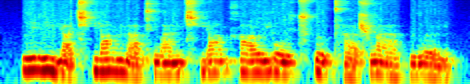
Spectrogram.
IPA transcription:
n̪ i˦ n m j ä̰˨˩ t͡ɕʰ j ɑ˦ ŋ n̪ ä̰˨˩ t̪ʰ w a˨˦ n t͡ɕʰ j ɑ˦ ŋ x ɑ˦ ʊ̯ l j o˥˨ ʊ̯ t͡sʰ ɹ̩˥˨ t̪ʰ ä̰˨˩ ʂ w ä˥˨ | ɻ w ə̰˨˩ n

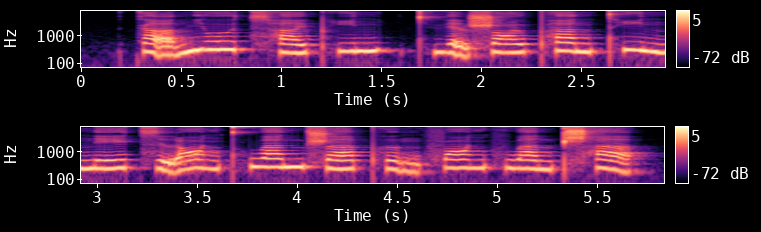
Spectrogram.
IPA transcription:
k ä̰˨˩ n̪ j o˥ ʊ̯ t͡sʰ a˧˥ ɪ̯ pʰ i˥ n | t̪ʰ ɥ ɛ̰˨˩ ʂ ɑ˧˥ ʊ̯ pʰ a˥˧ n t̪ʰ i˥˩ n n̪ e˧˥ ɪ̯ t͡s ɹ̩˨˩ ɑ˥˩ ŋ t̪ʰ w a˥ n ʂ ä˧˥ pʰ ɤ̰˨˩ ŋ f ɑ˥ ŋ f w a˥˧ n ʈ͡ʂʰ ä˥˩

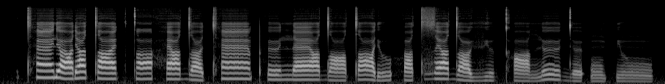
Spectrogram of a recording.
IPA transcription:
tʰ æ̃˦ ɾʲ ɑ˨˦ ɾ i˦ tˤ æː˧ k t̪ ɑ̃˧ h æ˧ dˤ y˨ tʰ æ̃ː˦ pʰ ø˧ n æː˧ dˤ ɑ˧ tˤ ɑ˦˨ ɾʲ u˧ h o˧ tˤ z e˦ dˤ u˨ vʲ ɯ˨ kʰ ɑ˨ n̪ ø˦˨ d̪ ø˨ ʔ ũ˨ pʲ ũː˨

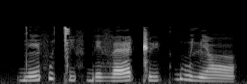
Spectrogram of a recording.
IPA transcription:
d ẽ f ɯ ǀ i f b e v æ ǁ y k ɠ u lʲ ɑ̃

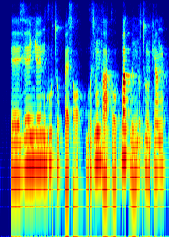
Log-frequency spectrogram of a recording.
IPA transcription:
eː˧ ɣ eː˦ ɲ eː˦ n ɡ u˦ t u˧ k͡p ɛ˨ s ɔ˨ | ɡʷ i˧ z ũ˦ v a˨˦ k o˨˦ ɡ͡b a˦ kʷ ɛ˨ ɲ oː˧ t l ũ˧ t͡ʃ ã˦ ŋ

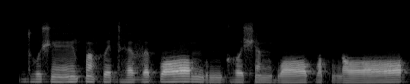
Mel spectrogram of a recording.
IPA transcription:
dʱ u ʃ ẽː p ã p e dʱ ɛ v ɛ p ɔː ŋ u ŋ ɡʱ ɤ ʃ ã ŋ b ɔː b o tˤ ŋ ɔː

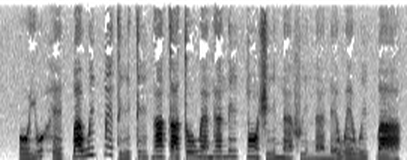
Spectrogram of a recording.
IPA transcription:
o˨ j u˧ h e˨ ɡ͡b a˧ w i˦ k͡p ĩ˦˨ t i˨˦ t i˧ ɡ ã˦ t a˧ t o˧ w ɛ̃˧ ɡ ɛ̃˦ n i˦ k͡p ɔ̃˦˨ ʃ i˧ n ɛ̃˨ f i˨ n ɛ̃˨ n e˨˦ w e˦ w i˦ ɡ͡b a˦˨

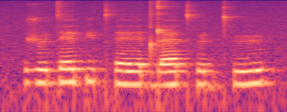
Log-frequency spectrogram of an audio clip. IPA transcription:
ʒ y t e pʲ ʉ t̪ʰ eː d ɖ ɛ t̪ʰ y d t̪ʰ y

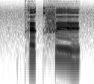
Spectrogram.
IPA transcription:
pʰ œ k f ø

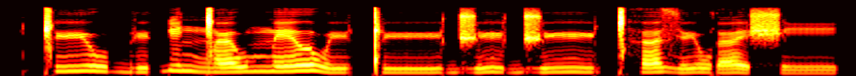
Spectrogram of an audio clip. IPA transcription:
ǀ yː˩˧˩ w b y˩ ɠ i˧ ŋ͡ǀ œ˩˧ w m e˨˥ ʊ̯ w y˩ ǃ yː˩ d͡ʒ y˩˧˩ d͡ʒ yː˩˧˩ ǀʰ ə˨˥ z y˩˧˩ w ɾ œ˩˧˩ ɪ̯ ʃ i˩

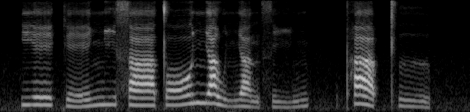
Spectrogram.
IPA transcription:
j eː˧ k eː˩˧ ɲ i˧ s aː˧ t̪ ɔː˧˥ ɲ a˥˨ w ɲ a˧˩ n s i˩˧ ŋ | pʰ aː˥˨ p̚ t̪ʰ ɯː˧˩ p̚

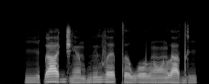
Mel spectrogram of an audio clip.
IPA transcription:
iː˨ ɗ aː˦ d͡ʒ ɛ̃˨ b ĩ˧ v ɛ˧ t ə˨ w o˨ l ɔ̃˨˦ l a˨ d i˧

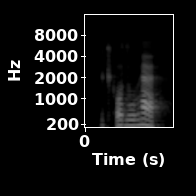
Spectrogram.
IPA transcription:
t͡ʃʼ o d u ɦ æ

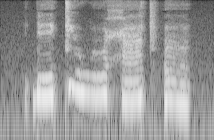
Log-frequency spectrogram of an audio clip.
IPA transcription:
ɗ e˨˥ tʲ ɵ˥˧ w ɵ˧ ħ a˨˥ t͡sʼ ɐ˧˩

